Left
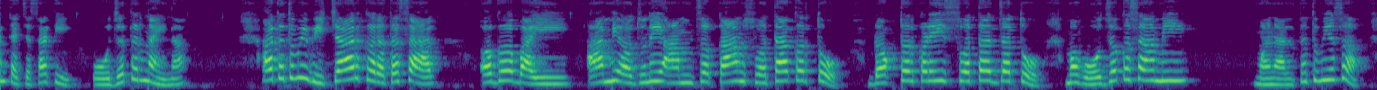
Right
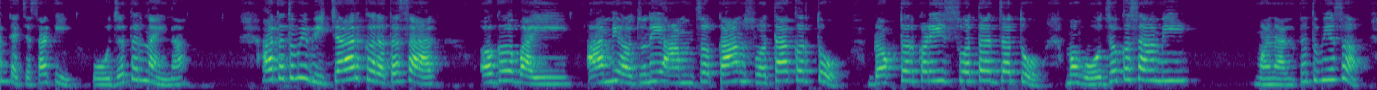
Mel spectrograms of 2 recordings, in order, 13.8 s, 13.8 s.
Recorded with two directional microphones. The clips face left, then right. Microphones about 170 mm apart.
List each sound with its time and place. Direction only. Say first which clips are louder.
0.0 s a woman's voice: left 4 dB; 20° left (ahead or behind)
